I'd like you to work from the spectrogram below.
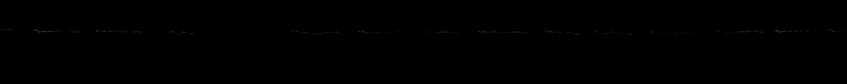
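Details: Pallid swift nestling about to fledge, peering from its nest-crevice entrance before dawn in late May–June 2022, Jerez de la Frontera, Spain: a fast run of buzzy, slightly falling high screeches, about two per second, with a short mid-pause; low hum beneath.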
